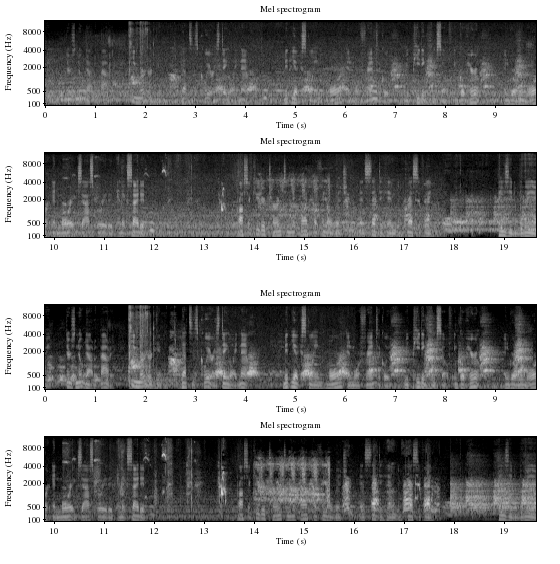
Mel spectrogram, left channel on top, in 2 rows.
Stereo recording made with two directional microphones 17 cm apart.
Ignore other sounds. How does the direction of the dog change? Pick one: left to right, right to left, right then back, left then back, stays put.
stays put.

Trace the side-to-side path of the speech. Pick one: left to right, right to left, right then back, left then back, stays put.
right to left.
